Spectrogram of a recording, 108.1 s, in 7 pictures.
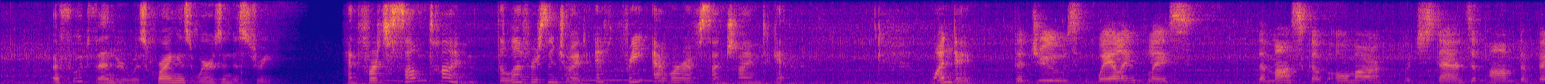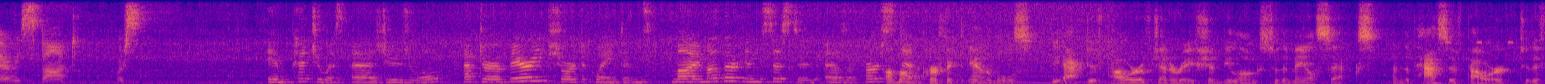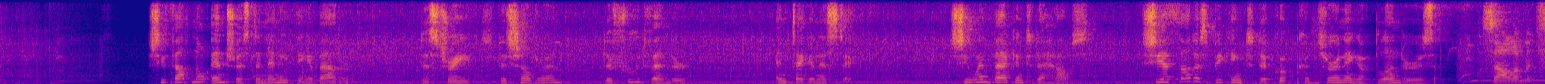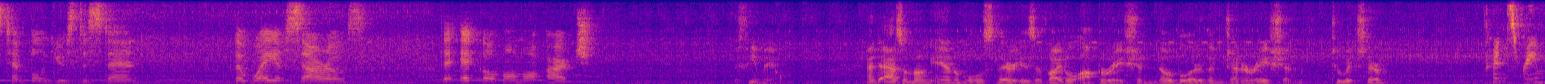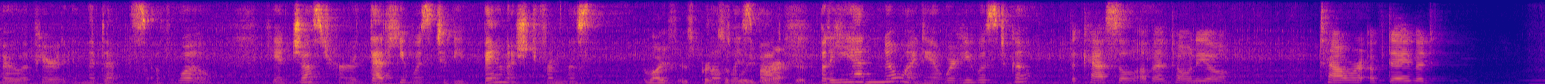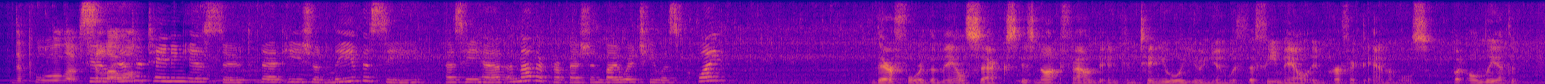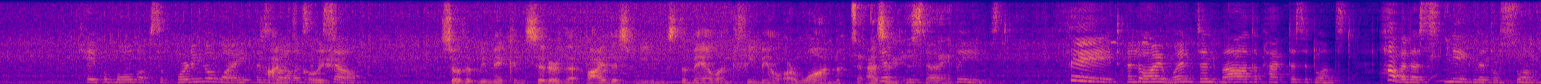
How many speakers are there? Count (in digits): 5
